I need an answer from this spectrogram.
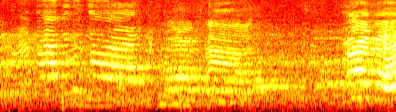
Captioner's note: crowd members shouting; man in audience shouting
